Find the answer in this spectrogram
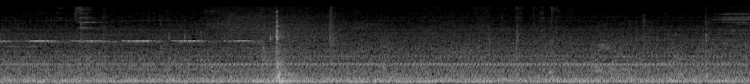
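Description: Waratah B-set electric train standing at the platform, its onboard equipment giving a steady hum with a thin whine. A higher tone drops out and a single sharp click comes a little under three seconds in.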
